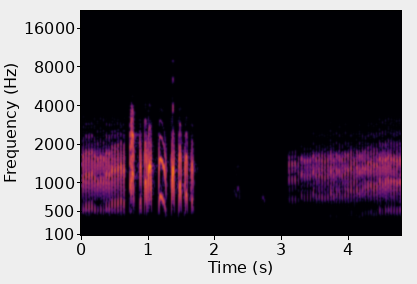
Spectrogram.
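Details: Calling for a mate, a Bermuda petrel gives a rapid pulsed purr, then a burst of loud stuttering, arched notes, a quiet gap, and a softer renewed pulsed purring.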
